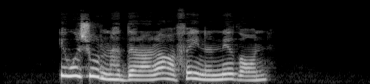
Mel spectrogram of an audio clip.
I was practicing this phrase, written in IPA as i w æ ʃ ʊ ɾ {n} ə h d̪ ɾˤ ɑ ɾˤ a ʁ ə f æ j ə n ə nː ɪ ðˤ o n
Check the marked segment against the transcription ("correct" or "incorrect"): correct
